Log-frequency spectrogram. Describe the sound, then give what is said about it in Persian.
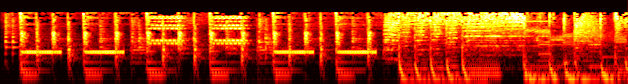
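A loud electronic telephone ringtone of the Radio Azadi message line plays a quick, repeating beeping melody, then gives way to a denser burst of busy musical tones; no one speaks. “تلفن پیامگیر رادیو آزادی است. پیام هایتان را ثبت کنید.”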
